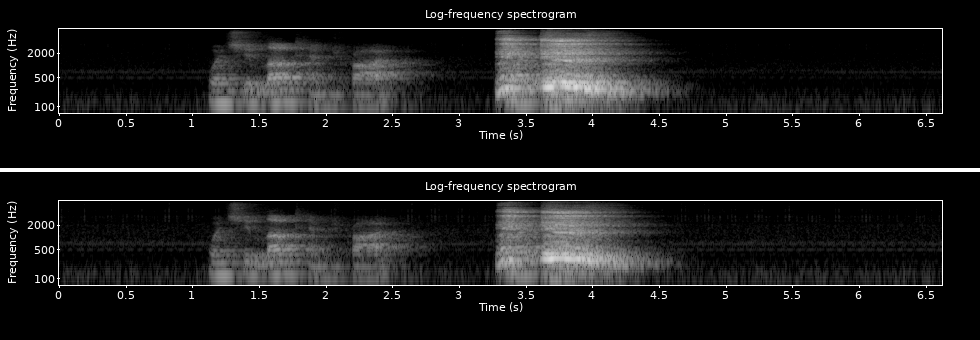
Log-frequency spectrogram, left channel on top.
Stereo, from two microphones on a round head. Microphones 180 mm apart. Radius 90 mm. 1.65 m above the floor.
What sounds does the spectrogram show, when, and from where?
1.1 s a man speaking: 10° right (ahead or behind), 0.6 m
3.3 s throat clearing: 65° left (ahead or behind), 1.1 m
